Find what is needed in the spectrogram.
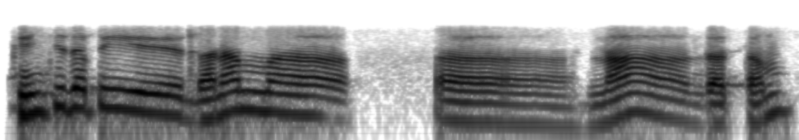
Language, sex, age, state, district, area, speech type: Sanskrit, male, 60+, Karnataka, Bangalore Urban, urban, conversation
